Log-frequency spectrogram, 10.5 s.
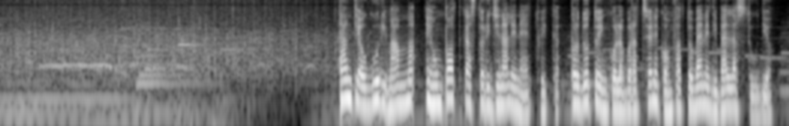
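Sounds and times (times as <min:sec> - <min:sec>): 
applause from a hospital ward: 0:00.0 - 0:04.5
speech: 0:01.8 - 0:02.5, 0:04.6 - 0:10.4.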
